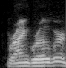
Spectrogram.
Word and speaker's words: Bryn Grover: having me pleasure to see you again um Brian Grover that's the name I know it looks weird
